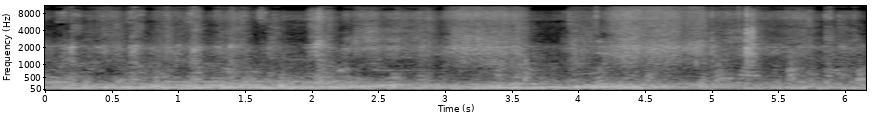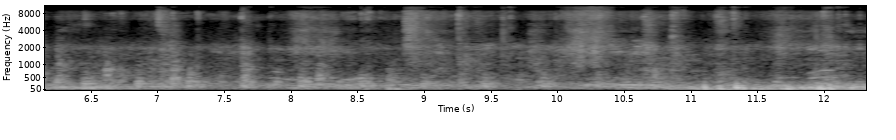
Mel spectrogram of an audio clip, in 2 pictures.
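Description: Tailoring scissors cutting through folded cotton dress fabric: scattered snips and cloth rustling, with a stretch of hiss about four seconds in. A low steady hum sits underneath through the first half.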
